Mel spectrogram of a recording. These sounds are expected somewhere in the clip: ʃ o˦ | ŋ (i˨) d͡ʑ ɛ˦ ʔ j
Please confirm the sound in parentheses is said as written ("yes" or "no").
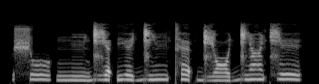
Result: no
